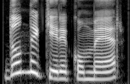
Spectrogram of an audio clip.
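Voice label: Spanish, where do you want to eat, female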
